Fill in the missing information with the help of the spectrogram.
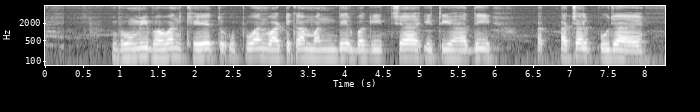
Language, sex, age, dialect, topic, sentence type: Hindi, male, 18-24, Hindustani Malvi Khadi Boli, banking, statement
